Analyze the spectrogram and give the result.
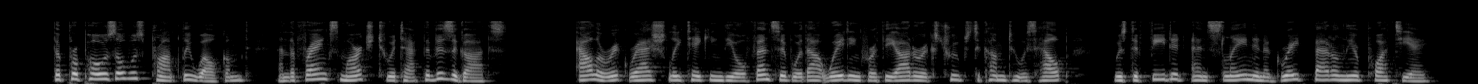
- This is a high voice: Yes, high, 195 Hz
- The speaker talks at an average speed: Yes, average, 160 wpm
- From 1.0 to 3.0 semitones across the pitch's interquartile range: Yes, average, 2.7 semitones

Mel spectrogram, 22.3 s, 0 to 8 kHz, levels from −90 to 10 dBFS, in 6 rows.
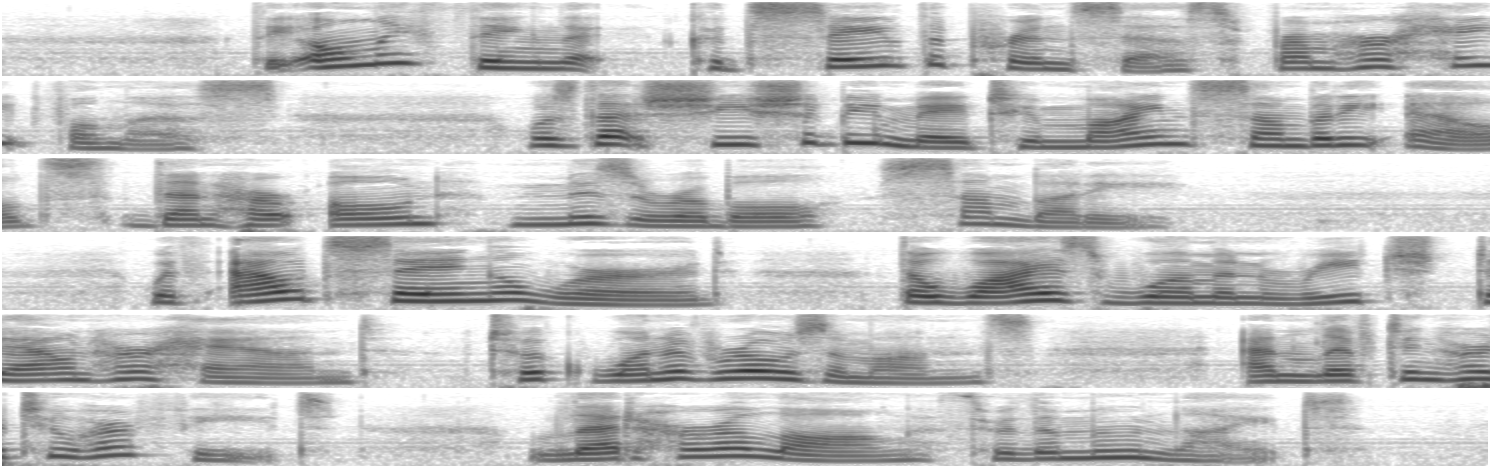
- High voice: Yes, high, 215 Hz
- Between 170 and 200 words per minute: No, average, 140 wpm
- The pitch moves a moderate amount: No, wide, 6.8 semitones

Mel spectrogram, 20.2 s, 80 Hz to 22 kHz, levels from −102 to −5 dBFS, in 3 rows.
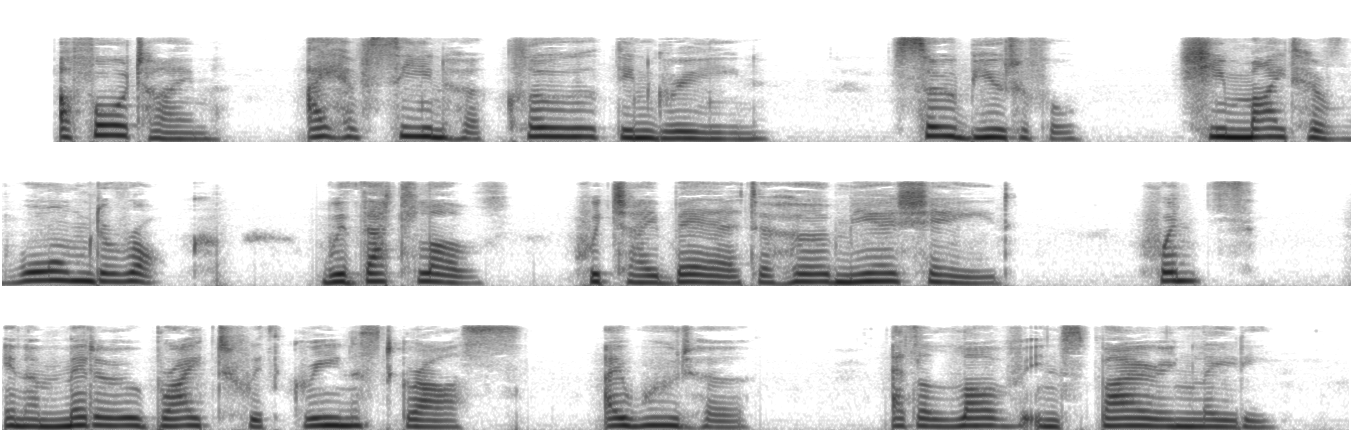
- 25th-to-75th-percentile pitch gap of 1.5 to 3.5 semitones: Yes, average, 2.9 semitones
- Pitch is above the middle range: Yes, high, 210 Hz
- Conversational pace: No, slow, 130 wpm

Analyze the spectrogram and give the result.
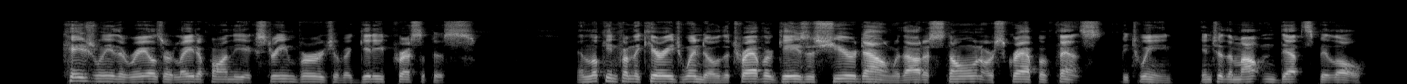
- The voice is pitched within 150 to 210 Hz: No, low, 120 Hz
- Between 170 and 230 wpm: No, average, 160 wpm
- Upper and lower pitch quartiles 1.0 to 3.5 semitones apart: Yes, narrow, 2.5 semitones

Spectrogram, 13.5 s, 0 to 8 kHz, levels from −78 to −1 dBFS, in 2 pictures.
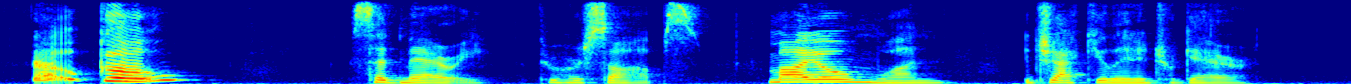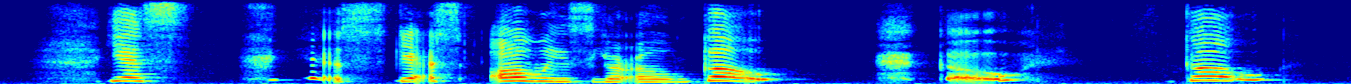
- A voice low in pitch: No, high, 240 Hz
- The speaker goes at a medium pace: No, slow, 95 wpm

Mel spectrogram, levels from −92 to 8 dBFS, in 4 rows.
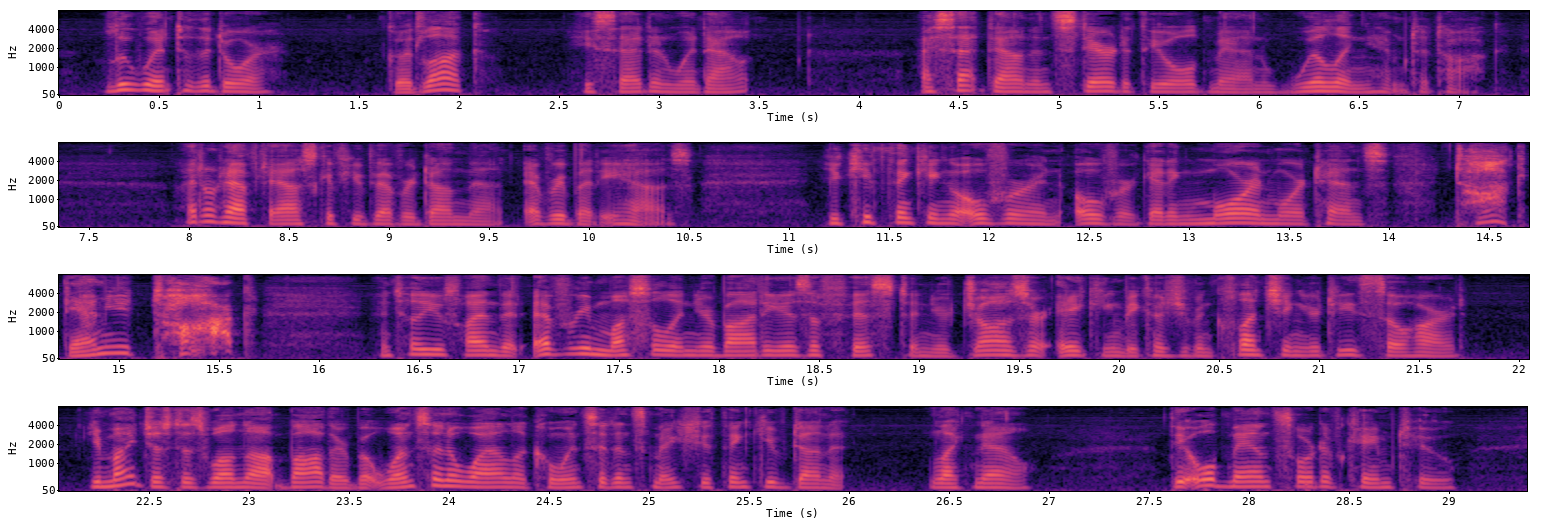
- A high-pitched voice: No, medium, 150 Hz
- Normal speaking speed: No, fast, 215 wpm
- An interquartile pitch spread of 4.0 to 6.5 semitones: No, average, 3.4 semitones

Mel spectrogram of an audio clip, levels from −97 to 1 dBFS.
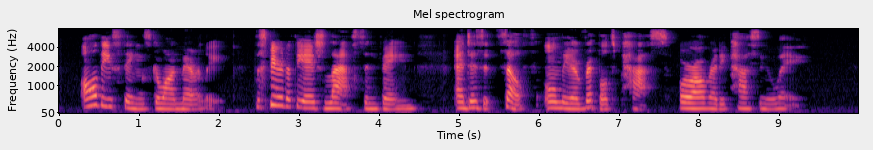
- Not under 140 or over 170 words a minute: Yes, average, 155 wpm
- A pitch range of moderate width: Yes, average, 3.4 semitones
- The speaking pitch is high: Yes, high, 195 Hz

